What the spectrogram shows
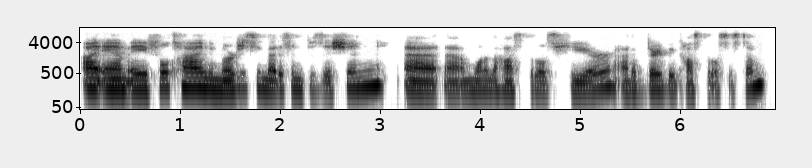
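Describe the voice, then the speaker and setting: A woman's voice: sits low, fairly even intonation, normal speed, dark tone, dry recording, muffled recording. A woman in her late thirties from Vietnam, an emergency physician being interviewed, talking reflectively with many fillers. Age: late 30s. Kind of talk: conversational interview.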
